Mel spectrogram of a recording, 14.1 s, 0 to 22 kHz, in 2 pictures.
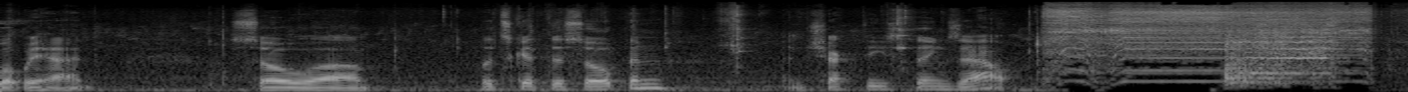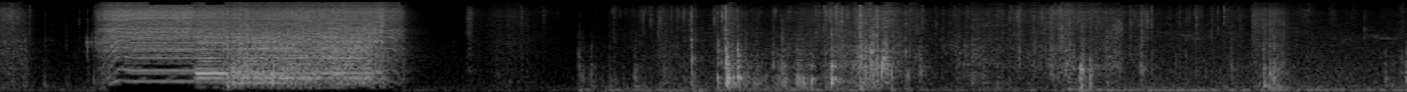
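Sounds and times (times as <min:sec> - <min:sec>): cordless power tool motor: 0:05.2 - 0:09.1.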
